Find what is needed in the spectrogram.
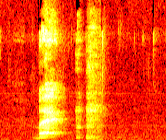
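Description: A man's short wordless vocal sounds: one about half a second in, and a second, shorter one about a second later with a small click just before it.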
